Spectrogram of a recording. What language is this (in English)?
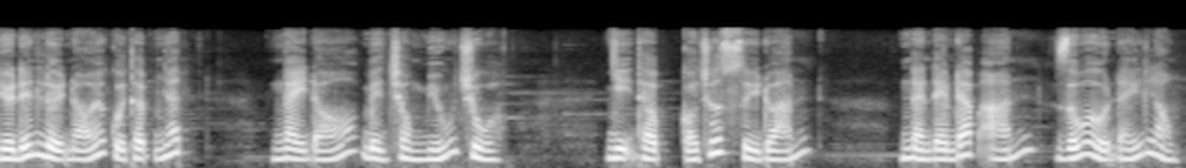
Vietnamese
